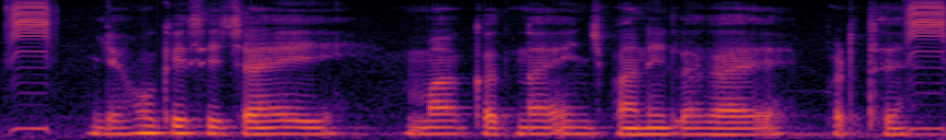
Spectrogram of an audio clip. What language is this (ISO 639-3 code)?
hne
